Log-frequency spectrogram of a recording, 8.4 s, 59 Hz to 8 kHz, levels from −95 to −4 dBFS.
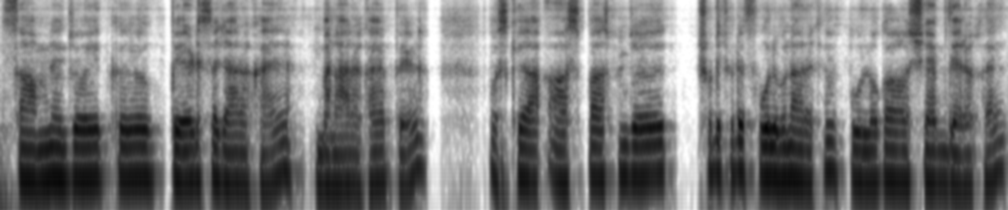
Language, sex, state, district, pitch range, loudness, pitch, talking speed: Hindi, female, Haryana, Jhajjar, 120-135 Hz, -15 LUFS, 125 Hz, 195 wpm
